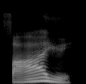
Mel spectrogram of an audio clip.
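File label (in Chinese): "发育", Chinese; HSK6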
